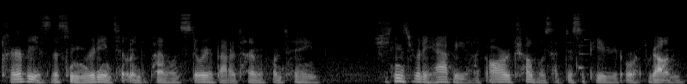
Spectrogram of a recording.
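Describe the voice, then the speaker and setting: A man streaming a game with casual commentary, reading bits of text aloud and thinking out loud hesitantly. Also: fairly even intonation, fast. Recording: noisy microphone with low rumble.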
